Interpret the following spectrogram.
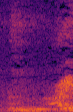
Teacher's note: عین کا مخرج درمیانی حلق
